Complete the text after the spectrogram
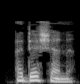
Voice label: "Addition", English

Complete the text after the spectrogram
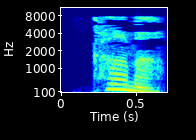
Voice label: "Comma", English

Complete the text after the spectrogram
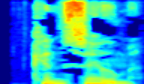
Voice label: "Consume", English

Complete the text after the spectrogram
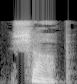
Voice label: "Shop", English

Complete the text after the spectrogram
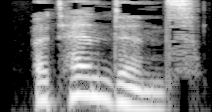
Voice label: "Attendence", English

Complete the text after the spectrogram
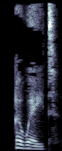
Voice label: "Await", English

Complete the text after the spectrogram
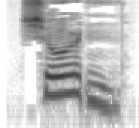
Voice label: "Shorten", English

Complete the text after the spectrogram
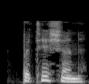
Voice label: "Petition", English

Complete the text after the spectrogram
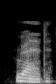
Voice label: "Red", English

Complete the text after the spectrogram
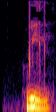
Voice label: "Wheel", English

